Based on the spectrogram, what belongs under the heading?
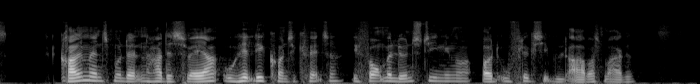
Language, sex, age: Danish, male, 26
